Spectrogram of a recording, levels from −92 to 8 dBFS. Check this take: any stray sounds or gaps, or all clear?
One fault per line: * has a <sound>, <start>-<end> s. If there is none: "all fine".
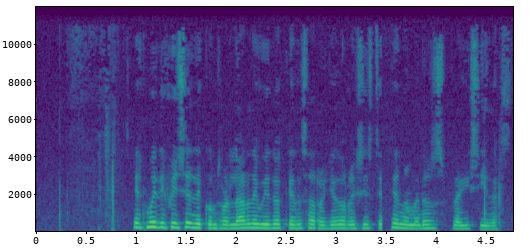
* has a dropout, 3.4-3.6 s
